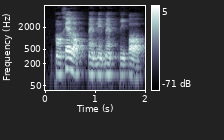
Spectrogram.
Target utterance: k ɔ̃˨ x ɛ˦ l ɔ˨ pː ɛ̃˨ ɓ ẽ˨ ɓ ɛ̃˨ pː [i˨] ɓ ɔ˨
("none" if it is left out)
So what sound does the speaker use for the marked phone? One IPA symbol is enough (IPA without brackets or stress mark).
i˨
